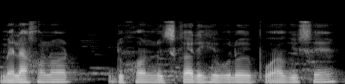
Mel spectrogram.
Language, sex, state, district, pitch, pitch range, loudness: Assamese, male, Assam, Kamrup Metropolitan, 105 Hz, 105-110 Hz, -19 LUFS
